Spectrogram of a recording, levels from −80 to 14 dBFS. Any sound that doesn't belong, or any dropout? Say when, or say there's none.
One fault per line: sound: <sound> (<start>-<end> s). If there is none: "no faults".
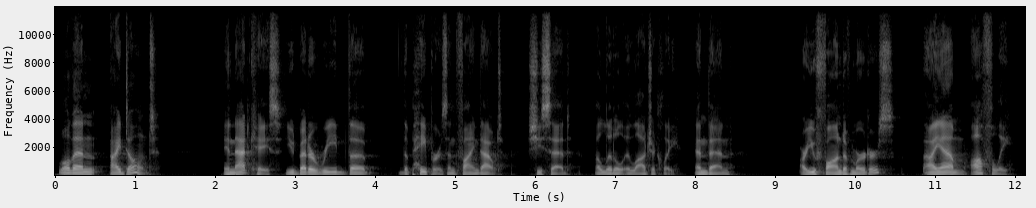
no faults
